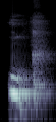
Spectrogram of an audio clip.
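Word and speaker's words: οὐκ: El diptongo ou, que sería una omicron, una O pequeña diríamos, omicron, Y, ¿ven? Es decir, se pronuncia como nuestro U, como en castellano, como una U, U.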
